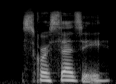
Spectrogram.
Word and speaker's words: Scorsese: Scorsese, and yes, I said it the correct and yes, way. Yes, that is the pronunciation.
